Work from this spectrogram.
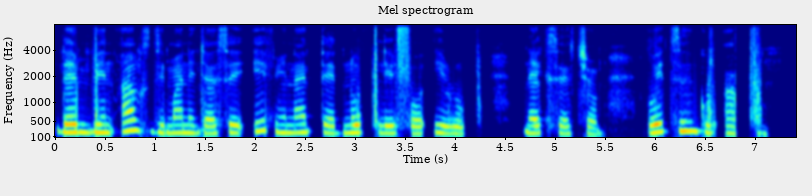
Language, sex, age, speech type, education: Nigerian Pidgin, female, 15-29, spontaneous, secondary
